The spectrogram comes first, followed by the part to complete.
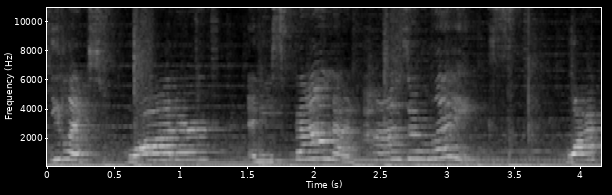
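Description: Background music with a high-pitched, childlike voice over it, chattering in sounds that are not words.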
